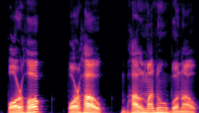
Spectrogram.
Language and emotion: Assamese, neutral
